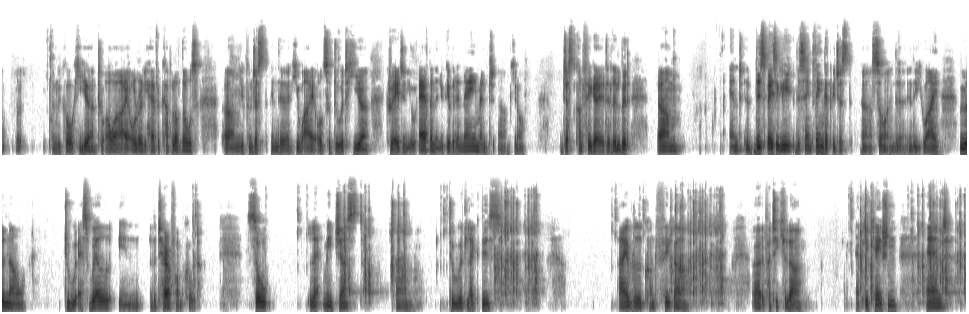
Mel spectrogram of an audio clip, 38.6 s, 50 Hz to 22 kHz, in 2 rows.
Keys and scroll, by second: 27.1 super+s, 36.4 super+s.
